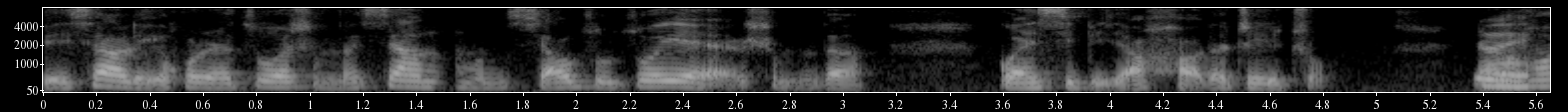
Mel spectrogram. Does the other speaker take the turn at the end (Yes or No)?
No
